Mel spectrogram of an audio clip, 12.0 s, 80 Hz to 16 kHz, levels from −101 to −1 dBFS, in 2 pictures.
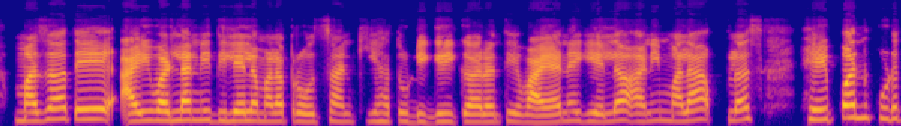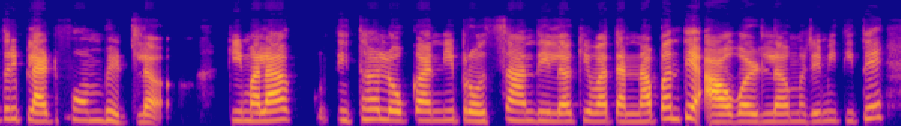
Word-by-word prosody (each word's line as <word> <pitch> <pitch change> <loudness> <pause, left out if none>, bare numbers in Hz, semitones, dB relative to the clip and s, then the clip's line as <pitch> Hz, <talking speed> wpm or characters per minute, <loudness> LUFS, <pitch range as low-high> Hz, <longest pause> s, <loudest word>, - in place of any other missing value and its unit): माझं 250 +5 +3
ते 290 +1 +4 0.2
आई-वडिलांनी 260 +2 +4
दिलेलं 250 0 +3
मला 235 0 +1
प्रोत्साहन 230 0 -5
की 235 - -13
हा, 235 - -8
तू 240 - -7
डिग्री 230 +1 0
कर 220 -1 +1
आणि 220 - -1
ते 235 - -6
वाया 205 +2 +6
नाही 250 +1 -3
गेलं 235 +3 0
आणि 245 -2 +1
मला 260 +4 +2
प्लस 270 +3 -3 0.3
हे 285 0 +3
पण 345 -1 +7
कुठेतरी 310 -1 -5
प्लॅटफॉर्म 260 +1 -1
भेटलं 215 -4 -5 0.5
की 260 -1 -5
मला 255 +2 +4 0.4
तिथं 285 +2 -6
लोकांनी 260 0 -2
प्रोत्साहन 250 +1 -2
दिलं 240 -2 -2
किंवा 240 -2 -2
त्यांना 230 0 0
पण 310 0 -1
ते 330 - +3
आवडलं 225 +1 +2
म्हणजे 235 0 -10
मी 255 - -15
तिथे 250 +7 -7
250 Hz, 190 wpm, -21 LUFS, 235-270 Hz, 0.5 s, पण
